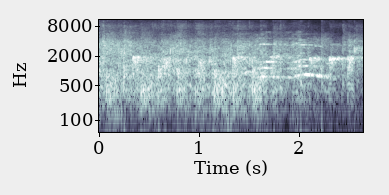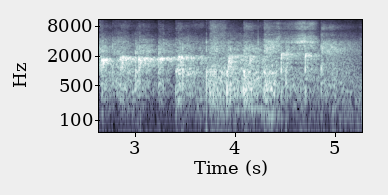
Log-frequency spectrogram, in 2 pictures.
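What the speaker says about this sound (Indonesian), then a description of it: "Tepuk tangan kelompok 4." Schoolchildren in a math classroom clapping for a classmates' group, a loud close burst of quick rhythmic claps and taps with some voices mixed in, lasting a few seconds.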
